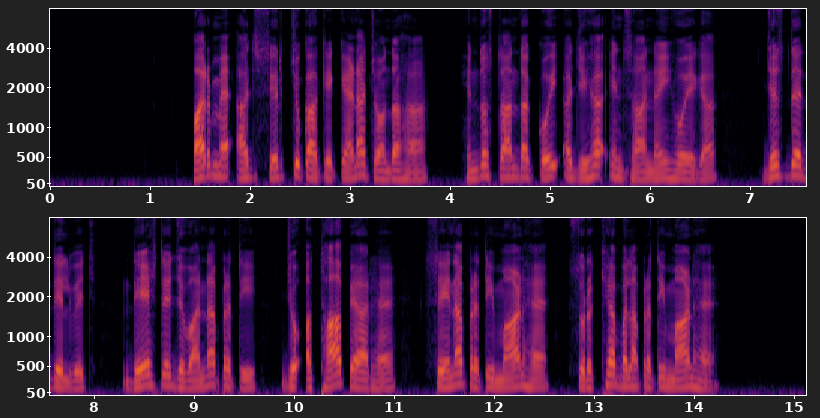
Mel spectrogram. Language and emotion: Punjabi, neutral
